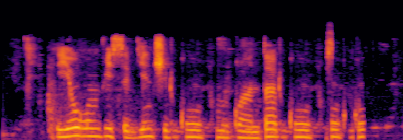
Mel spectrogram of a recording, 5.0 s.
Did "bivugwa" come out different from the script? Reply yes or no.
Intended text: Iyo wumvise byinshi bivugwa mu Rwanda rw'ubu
yes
